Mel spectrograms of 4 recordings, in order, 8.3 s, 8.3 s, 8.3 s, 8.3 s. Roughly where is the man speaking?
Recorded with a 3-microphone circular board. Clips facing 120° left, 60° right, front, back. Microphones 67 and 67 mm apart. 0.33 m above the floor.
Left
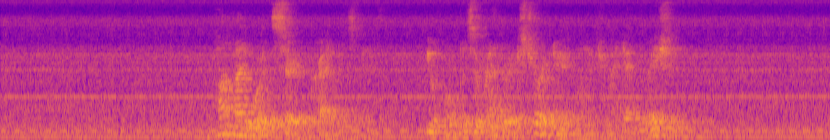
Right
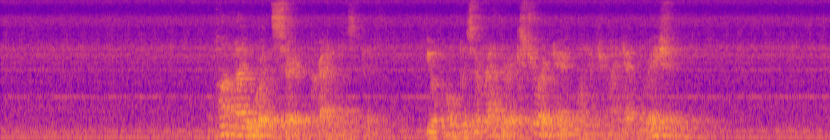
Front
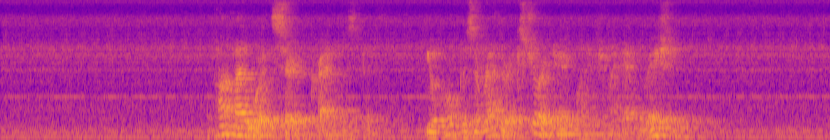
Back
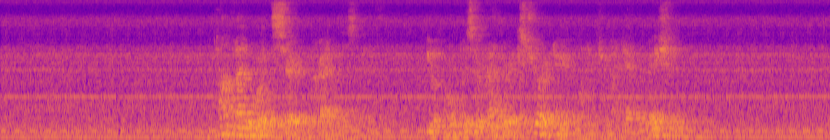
Ahead left.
